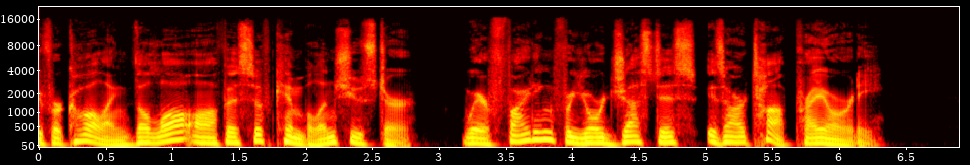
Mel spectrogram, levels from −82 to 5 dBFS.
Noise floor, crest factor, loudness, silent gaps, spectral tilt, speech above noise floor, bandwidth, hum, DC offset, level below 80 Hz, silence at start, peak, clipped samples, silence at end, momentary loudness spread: -79 dBFS; 14 dB; -17 LUFS; none; -5.5 dB/octave; 63 dB; 16.5 kHz; none; under 0.1%; -32 dBFS; 0 s; -4 dBFS; under 0.1%; 0.6 s; 5 LU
